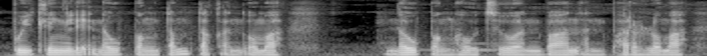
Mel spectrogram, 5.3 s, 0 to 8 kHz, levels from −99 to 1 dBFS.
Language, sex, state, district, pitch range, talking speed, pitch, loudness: Mizo, male, Mizoram, Aizawl, 100-105 Hz, 180 wpm, 100 Hz, -21 LUFS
